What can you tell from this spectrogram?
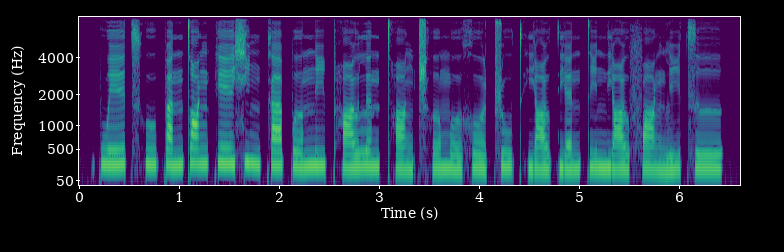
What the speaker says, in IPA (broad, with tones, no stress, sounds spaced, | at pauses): p w e˧˥ ɪ̯ t͡sʰ u˧˥ p a˧˥ n t̪ ɑ˥ ŋ k e˥ ɪ̯ ɕ i˥˩ ŋ k ä˧˥ p ɤ˧˥ n̪ i˥ pʰ ɑ˧˥ ʊ̯ l ə˥ n t̪ʰ ɑ˨˩ ŋ ʈ͡ʂʰ ɤ˧˥ m o˨˩ ʊ̯ x o˥˩ ʊ̯ ʈ͡ʂ u˥ t̪ʰ j ɑ˧˥ ʊ̯ t̪ j ɛ˧˥ n t̪ i˥ n j ɑ˥ ʊ̯ f ɑ˥˩ ŋ l i˧˥ t͡s ɹ̩˥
